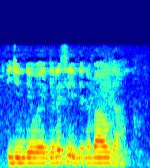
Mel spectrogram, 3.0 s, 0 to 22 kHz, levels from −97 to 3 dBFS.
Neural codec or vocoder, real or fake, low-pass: none; real; 7.2 kHz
